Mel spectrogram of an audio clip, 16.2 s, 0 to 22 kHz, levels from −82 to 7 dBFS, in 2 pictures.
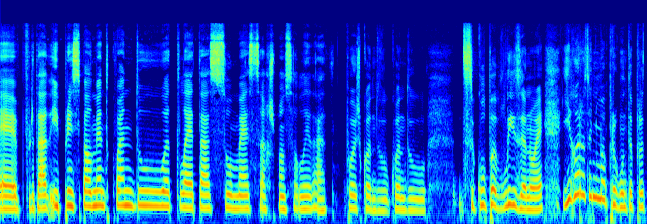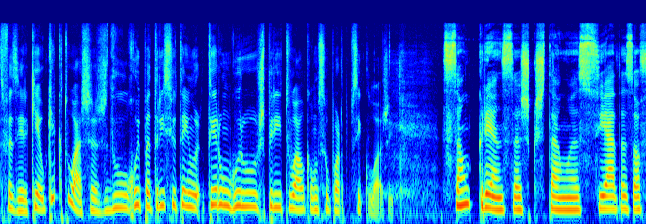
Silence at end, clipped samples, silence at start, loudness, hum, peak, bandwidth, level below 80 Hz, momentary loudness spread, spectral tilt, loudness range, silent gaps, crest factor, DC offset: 0 s; under 0.1%; 0 s; -19 LUFS; none; -2 dBFS; 15.5 kHz; -50 dBFS; 11 LU; -4.5 dB/octave; 5 LU; none; 18 dB; under 0.1%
